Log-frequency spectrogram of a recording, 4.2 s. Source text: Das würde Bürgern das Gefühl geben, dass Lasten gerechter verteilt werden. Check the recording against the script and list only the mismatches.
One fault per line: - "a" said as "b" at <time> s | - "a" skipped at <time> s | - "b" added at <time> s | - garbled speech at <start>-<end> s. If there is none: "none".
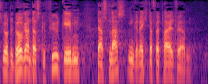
none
